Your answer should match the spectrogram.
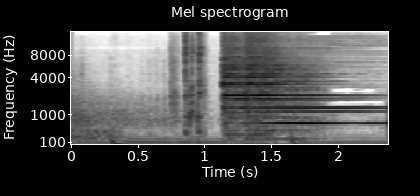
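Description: Subscribe-button sound effect: a mouse click about three-quarters of a second in, then a loud notification-bell ding that keeps ringing, over a low hum.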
